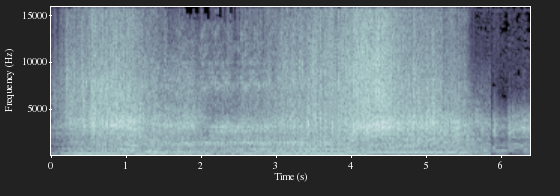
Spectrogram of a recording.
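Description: Formula 3 race car engine running at high revs. Its pitch holds, then drops in steps about a second and a half in and again about four seconds in.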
